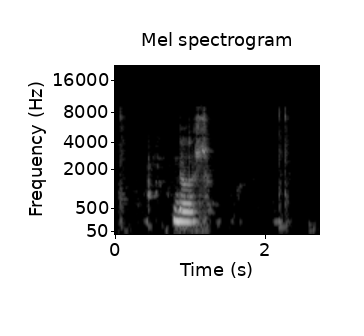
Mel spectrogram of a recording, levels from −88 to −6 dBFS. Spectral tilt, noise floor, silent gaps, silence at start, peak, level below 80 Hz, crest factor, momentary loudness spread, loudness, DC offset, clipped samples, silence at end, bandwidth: -5 dB/octave; -78 dBFS; none; 0.4 s; -22 dBFS; -76 dBFS; 18 dB; 25 LU; -36 LUFS; under 0.1%; under 0.1%; 0.5 s; 9.4 kHz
